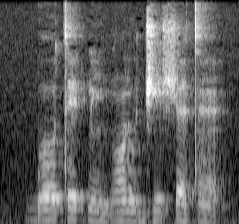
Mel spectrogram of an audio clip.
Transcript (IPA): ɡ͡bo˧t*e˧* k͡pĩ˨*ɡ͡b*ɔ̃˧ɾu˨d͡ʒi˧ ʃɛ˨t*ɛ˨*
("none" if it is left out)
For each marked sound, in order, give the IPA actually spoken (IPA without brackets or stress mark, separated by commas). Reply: e˧, ɡ, ɛ̃˨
